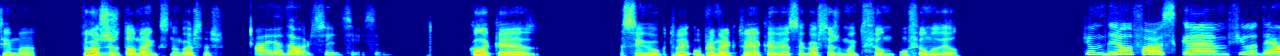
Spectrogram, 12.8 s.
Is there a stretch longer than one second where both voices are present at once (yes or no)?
no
